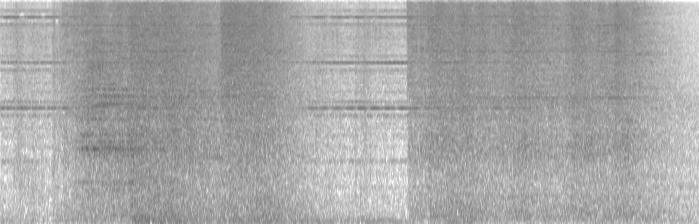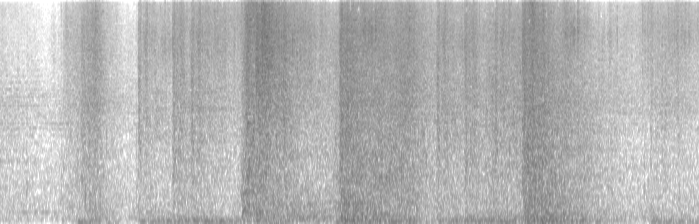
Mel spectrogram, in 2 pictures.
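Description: A flaming sword whooshes through the air in repeated swings.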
